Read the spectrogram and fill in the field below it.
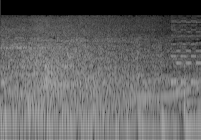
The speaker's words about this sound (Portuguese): O telefone toca.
